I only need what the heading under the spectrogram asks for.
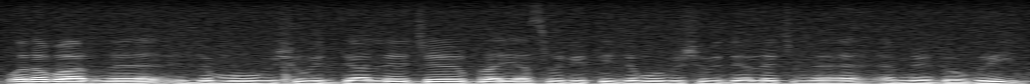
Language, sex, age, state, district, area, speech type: Dogri, male, 45-60, Jammu and Kashmir, Jammu, rural, spontaneous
